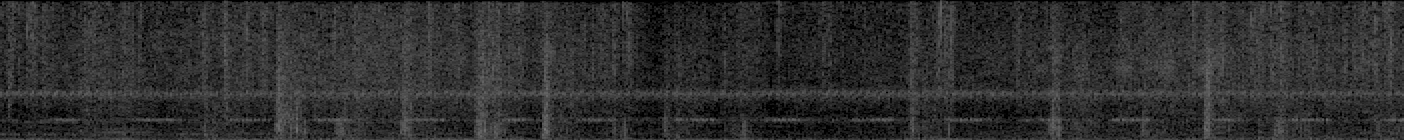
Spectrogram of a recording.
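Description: Footsteps crunch steadily over a forest floor.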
